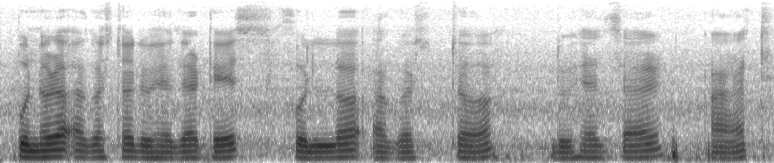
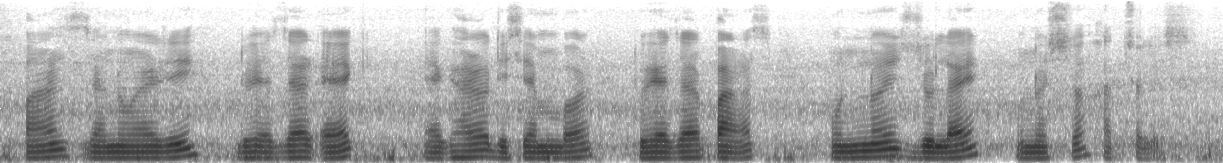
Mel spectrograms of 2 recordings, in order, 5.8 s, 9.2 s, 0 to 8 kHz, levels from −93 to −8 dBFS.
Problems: constant background noise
